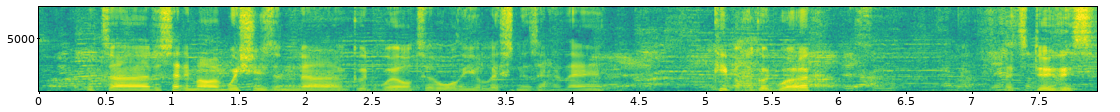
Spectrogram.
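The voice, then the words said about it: Smooth radio announcer voice. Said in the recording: “Beautiful radio voice”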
